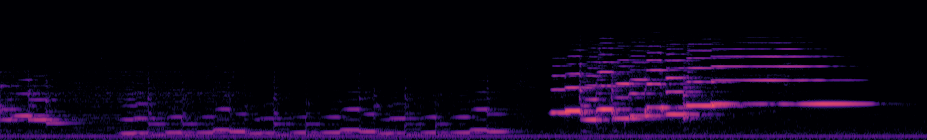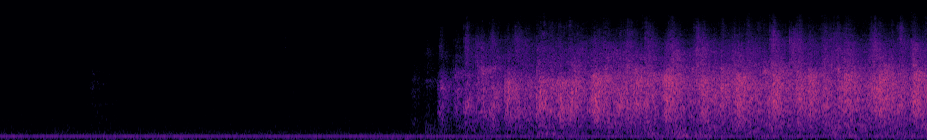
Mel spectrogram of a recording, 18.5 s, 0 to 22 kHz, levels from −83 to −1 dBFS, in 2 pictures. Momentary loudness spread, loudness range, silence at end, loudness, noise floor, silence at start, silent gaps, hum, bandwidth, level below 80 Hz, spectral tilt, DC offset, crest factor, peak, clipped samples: 20 LU; 18 LU; 0 s; -37 LUFS; -64 dBFS; 0 s; none; none; over 20 kHz; -74 dBFS; -1.5 dB/octave; under 0.1%; 22 dB; -20 dBFS; under 0.1%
